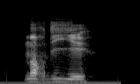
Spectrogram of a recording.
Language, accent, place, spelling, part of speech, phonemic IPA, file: French, France, Lyon, mordiller, verb, /mɔʁ.di.je/, LL-Q150 (fra)-mordiller.wav
- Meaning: to chew (to crush food with teeth prior to swallowing)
